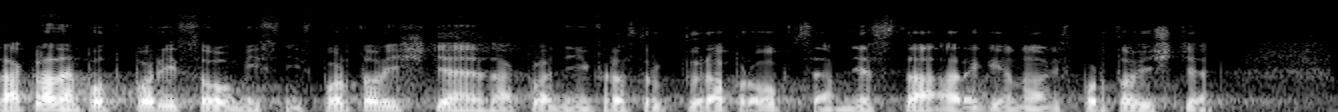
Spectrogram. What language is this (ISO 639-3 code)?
ces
